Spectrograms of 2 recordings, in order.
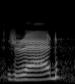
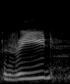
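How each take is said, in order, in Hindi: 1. स्वर छोटा 'e' वाला ध्वनि है। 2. स्वर लंबा 'ee' वाला ध्वनि है। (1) "इसे बोलते हैं रेड" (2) "हम इसे प्रोनाउंशिएट करते हैं रीड"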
